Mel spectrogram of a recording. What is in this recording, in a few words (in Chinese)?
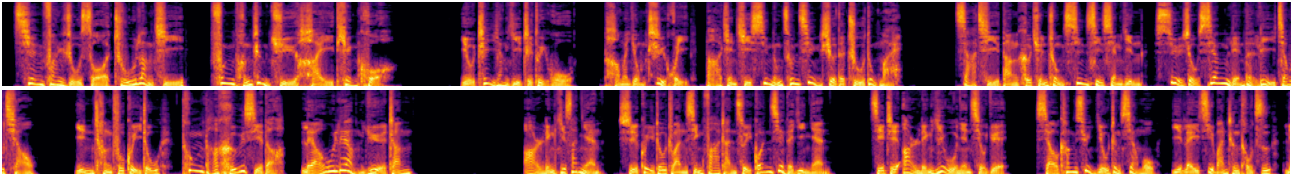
男 纪实; 邮政建设纪实巡礼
